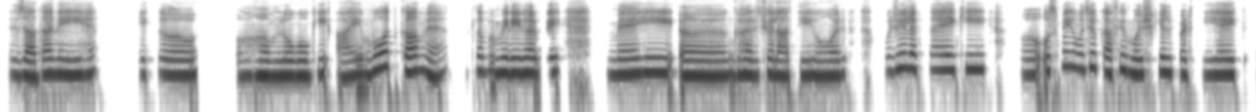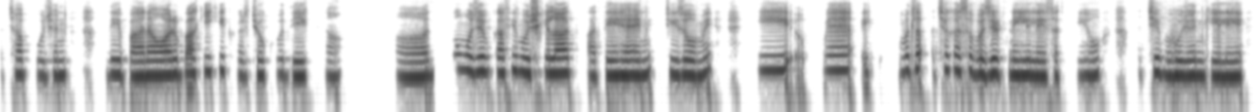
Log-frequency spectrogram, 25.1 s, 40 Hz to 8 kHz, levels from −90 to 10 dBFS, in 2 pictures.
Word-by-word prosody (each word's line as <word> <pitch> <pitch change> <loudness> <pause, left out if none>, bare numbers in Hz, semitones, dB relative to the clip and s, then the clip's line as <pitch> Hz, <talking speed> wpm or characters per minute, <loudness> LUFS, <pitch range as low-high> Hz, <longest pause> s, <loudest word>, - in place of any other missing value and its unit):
ज़्यादा 230 +1 +2
नहीं 235 -1 +3
है। 245 +4 -2 0.4
एक 240 +1 -13 0.8
अ, - - -10
हम 225 0 +2
लोगों 225 0 +3
की 240 +3 -4
आय 220 +3 0
बहुत 305 +8 +3
कम 275 +1 +5
है। 220 -2 +3
मतलब 275 0 -9
मेरे 255 0 +4
घर 255 0 +4
पे 265 +1 +1 0.5
मैं 240 +1 +2
ही 260 0 +2
अ, - - -1 0.4
घर 235 0 +1
चलाती 225 -1 0
हूँ 225 -1 +1
और 225 +2 -1 0.4
मुझे 305 +4 -1
लगता 300 -1 -1
है 295 0 +1
कि 300 0 -1 0.4
अ, - - -13
उसमें 280 +8 -2
मुझे 325 0 -1
काफ़ी 285 -1 0
मुश्किल 255 +1 0
पड़ती 235 0 -5
है 235 - +3
एक 235 - -2
अच्छा 240 - -5
भोजन 230 -1 -6 0.4
दे 235 0 -1
पाना 220 +1 +4
और 230 +1 +5
बाकी 265 +3 -1
के 280 0 -6
ख़र्चों 225 -2 -6
को 240 +2 -12
देखना। 220 -1 -4 0.6
अ, 210 0 +2 0.3
तो 305 - -8
मुझे 275 -1 +3
काफ़ी 255 +3 -1
मुश्किलात 250 -1 +4
आते 225 +1 0
हैं 230 0 +5
इन 235 +3 +1
चीज़ों 235 -1 +2
में 245 +5 -1
कि 285 +1 -4 0.4
मैं 290 0 +1
एक - - -10 0.3
मतलब 305 +3 0
अच्छा-खासा 285 +3 -2
बजट 240 0 +2
नहीं 230 0 +4
ले 220 -1 +3
सकती 225 +1 -10
हूँ, 230 +1 -1 0.4
अच्छे 260 +2 -2
भोजन 225 0 +3
के 220 0 -1
लिए। 215 +1 +3
240 Hz, 165 wpm, -23 LUFS, 225-270 Hz, 0.8 s, कम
